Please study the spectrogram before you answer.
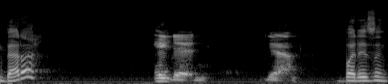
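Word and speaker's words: betta: at the pet store how do you pronounce the name of that fish well the better you say better okay see what I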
